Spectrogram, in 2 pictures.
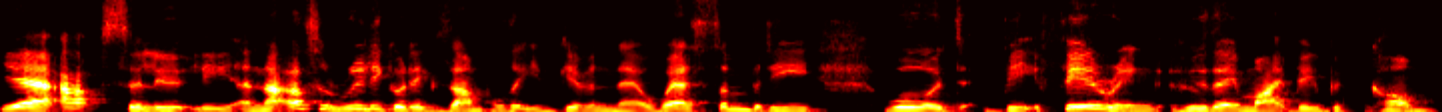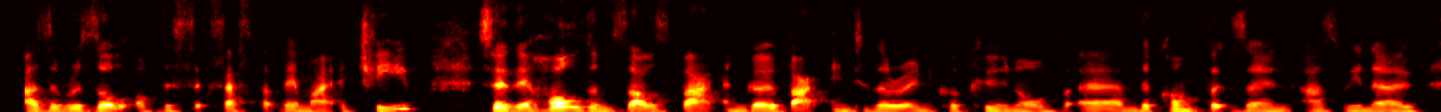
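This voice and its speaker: With a British accent, a woman talks at a fairly quick pace and medium pitch, with ordinary pitch variation and hardly any pauses, on a very clean recording with a silent background. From UK. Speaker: empowerment and leadership coach. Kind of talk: casual interview.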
